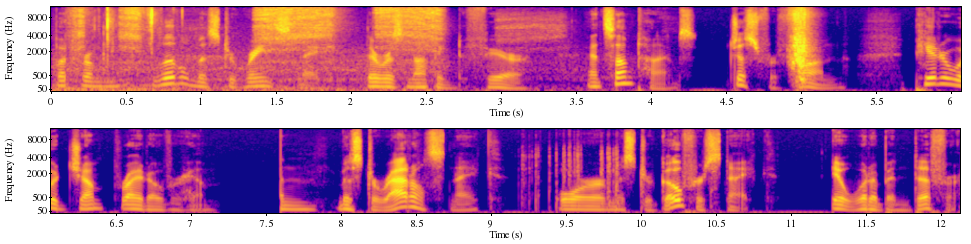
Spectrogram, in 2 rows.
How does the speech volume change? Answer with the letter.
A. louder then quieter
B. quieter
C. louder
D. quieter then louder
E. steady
E.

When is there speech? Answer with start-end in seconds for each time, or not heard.
0.0-12.0.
